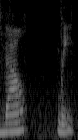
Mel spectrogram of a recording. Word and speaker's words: valley: so like I said there are two syllables in the word Valley and they split right between this Double L so it is not a bonus letter it is not a glued sound it's not all it is Val Li okay what type of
